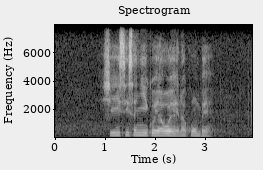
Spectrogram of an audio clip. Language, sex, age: Tsonga, male, 21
